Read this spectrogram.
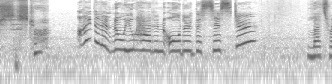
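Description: A young man speaks with excitement.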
